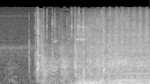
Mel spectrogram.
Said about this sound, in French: On va juste appuyer sur le bouton pour démarrer.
